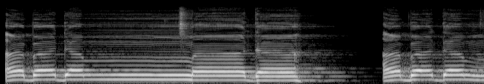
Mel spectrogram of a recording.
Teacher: masuk pada huruf mim dan mendengung selama dua atau tiga harakat · fathah tanwin bertemu mim idgham bi gunnah, siap masuk dan mendengung masuk pada huruf mim dan mendengung selama 2 atau 3 harokat. Abadam mada, abadam mada, mada masing-masing 2 harokat kita panjangkan. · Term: idgam bighunah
